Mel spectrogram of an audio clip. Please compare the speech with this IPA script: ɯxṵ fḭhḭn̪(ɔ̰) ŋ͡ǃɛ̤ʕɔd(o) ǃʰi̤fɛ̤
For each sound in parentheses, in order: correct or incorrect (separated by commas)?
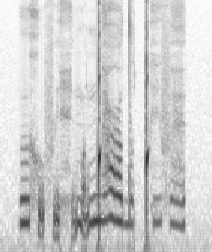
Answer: correct, incorrect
